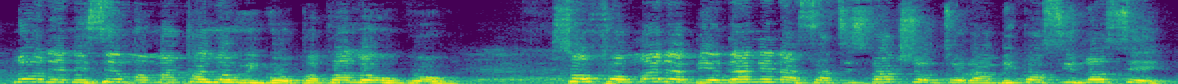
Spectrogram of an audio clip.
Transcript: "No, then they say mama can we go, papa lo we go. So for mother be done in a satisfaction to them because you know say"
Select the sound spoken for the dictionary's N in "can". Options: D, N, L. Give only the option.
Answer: L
